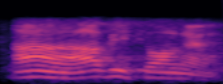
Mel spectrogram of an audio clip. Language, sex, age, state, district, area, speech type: Tamil, male, 60+, Tamil Nadu, Madurai, rural, conversation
